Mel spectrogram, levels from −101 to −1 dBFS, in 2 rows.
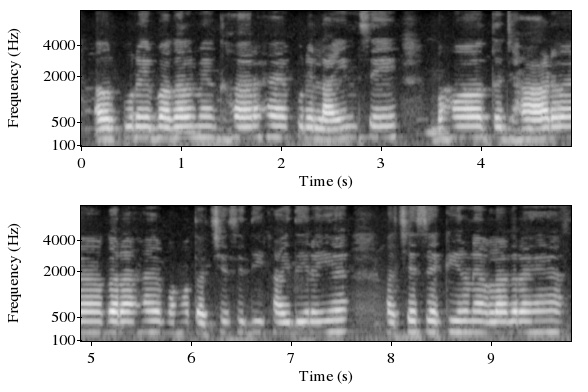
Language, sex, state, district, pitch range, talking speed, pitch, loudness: Chhattisgarhi, female, Chhattisgarh, Korba, 200-210 Hz, 155 wpm, 205 Hz, -17 LUFS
